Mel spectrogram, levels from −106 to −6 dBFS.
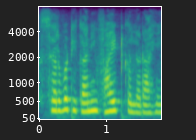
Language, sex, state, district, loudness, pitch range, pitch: Marathi, female, Maharashtra, Solapur, -16 LUFS, 215-255 Hz, 245 Hz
